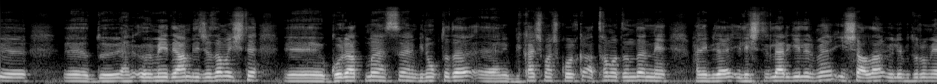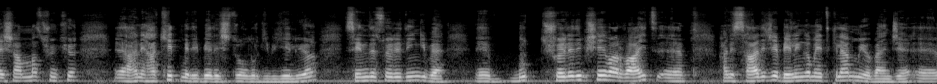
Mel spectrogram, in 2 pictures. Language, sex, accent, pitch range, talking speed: Turkish, male, native, 150-180 Hz, 195 wpm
